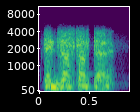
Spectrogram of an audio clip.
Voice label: voice message short stop, crew tanks czech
